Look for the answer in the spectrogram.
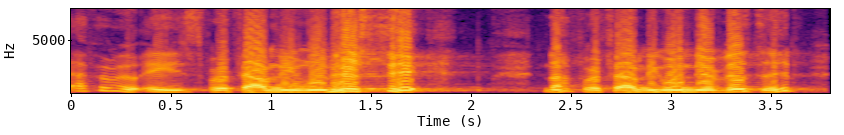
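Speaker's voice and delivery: amused scolding of husband; laughing correction. Retold or imitated. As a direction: explain it through laughter.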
